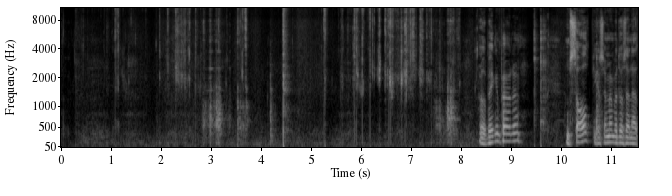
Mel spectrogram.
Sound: eggs cracking

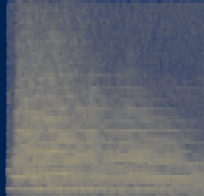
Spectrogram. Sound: train Horn

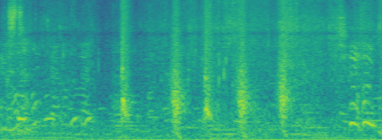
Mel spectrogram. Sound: people laughing in clip; whooshing sound effects

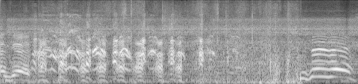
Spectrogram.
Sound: laughing

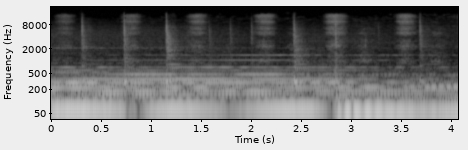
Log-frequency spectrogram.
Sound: huffing

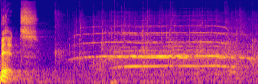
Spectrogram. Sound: applause

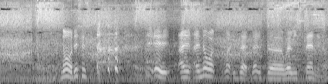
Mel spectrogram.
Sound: laughs

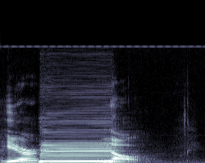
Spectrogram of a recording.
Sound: buzzer beeps

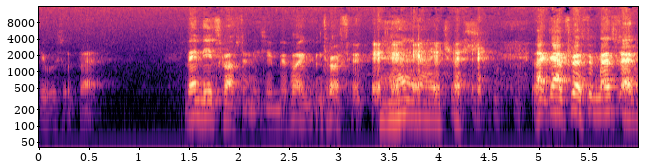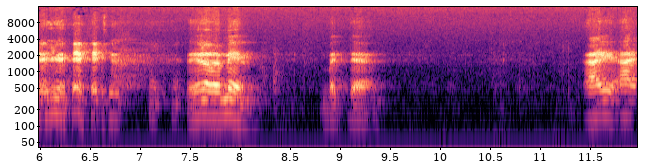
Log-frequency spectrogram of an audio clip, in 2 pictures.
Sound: laughs

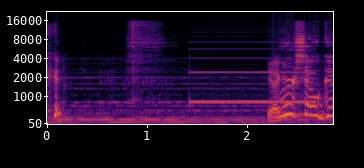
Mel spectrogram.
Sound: video game screen beeping

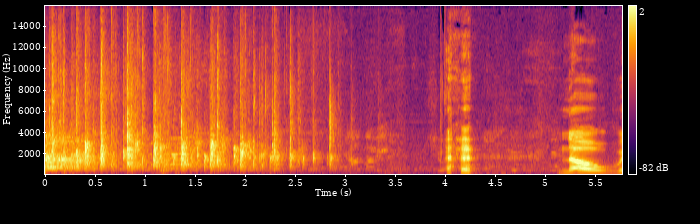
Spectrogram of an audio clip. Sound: laughter/Applause

